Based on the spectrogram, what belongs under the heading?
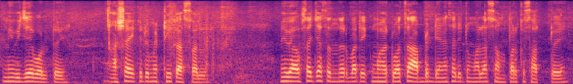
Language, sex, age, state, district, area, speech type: Marathi, male, 18-30, Maharashtra, Nashik, urban, spontaneous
